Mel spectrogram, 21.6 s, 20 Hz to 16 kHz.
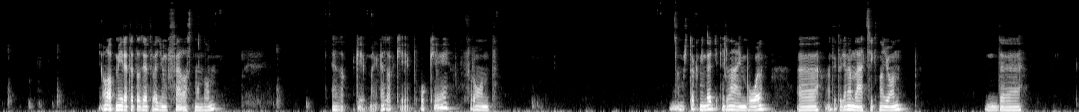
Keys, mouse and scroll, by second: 0.1-0.8 middle click, 0.7 scroll down 1, 1.1-3.3 alt+middle drag, 4.3 click, 5.5-6.1 middle click, 6.5 click, 7.3 ctrl+click, 7.9 alt+q, 8.7 f, 9.9 click, 10.6 scroll up 1, 13.1 click, 14.2 scroll up 1, 18.2 scroll down 1, 19.1 scroll up 1.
